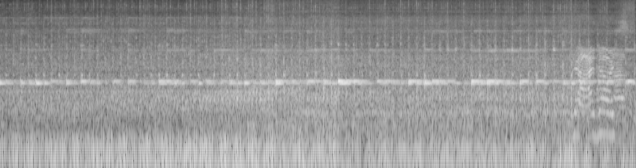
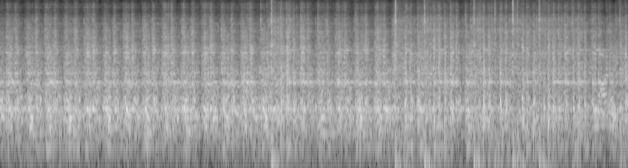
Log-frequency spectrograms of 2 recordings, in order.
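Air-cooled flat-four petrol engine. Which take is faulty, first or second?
second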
